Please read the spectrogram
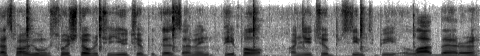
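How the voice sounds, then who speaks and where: A man of medium pitch talks fairly quickly while noticeable background noise carries on behind him. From Ukraine. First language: Russian. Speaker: fishing streamer. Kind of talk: live stream chat. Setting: outdoors by a river.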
